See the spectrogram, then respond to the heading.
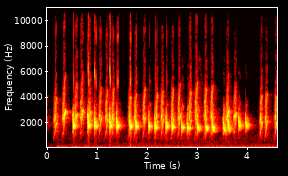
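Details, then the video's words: Lure sound of the sooty-headed bulbul: a lively stream of slurred, bubbling chirps, some sliding downward, over a low steady electrical hum. "SUARA PIKAT BURUNG TRUCUKAN KARUANG PALING AMPUH"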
